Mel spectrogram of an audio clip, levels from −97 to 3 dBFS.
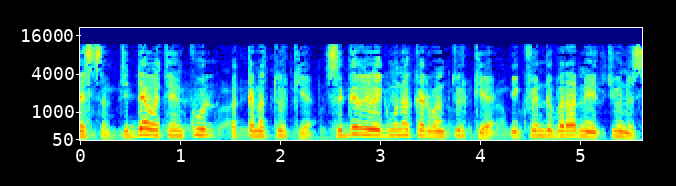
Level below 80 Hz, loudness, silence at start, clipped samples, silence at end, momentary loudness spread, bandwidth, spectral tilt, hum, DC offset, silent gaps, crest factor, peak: -68 dBFS; -24 LUFS; 0 s; under 0.1%; 0 s; 10 LU; 11.5 kHz; -4.5 dB/octave; none; under 0.1%; none; 18 dB; -6 dBFS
